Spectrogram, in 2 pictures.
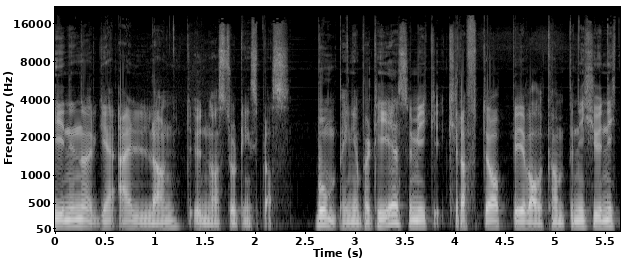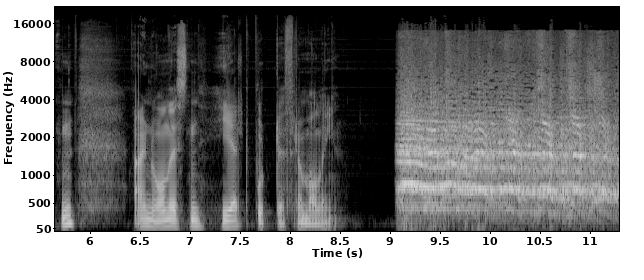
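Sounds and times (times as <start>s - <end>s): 
speech: 0.0s - 9.5s
crowd cheering and shouting at election night party: 9.1s - 11.2s.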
